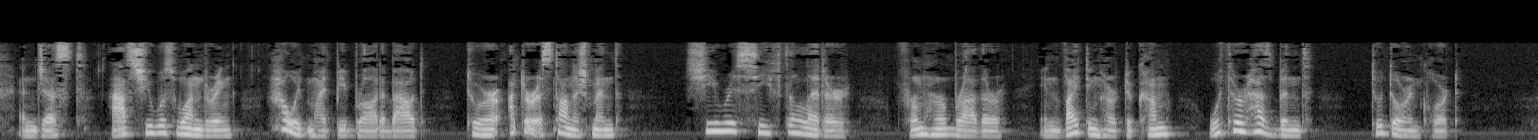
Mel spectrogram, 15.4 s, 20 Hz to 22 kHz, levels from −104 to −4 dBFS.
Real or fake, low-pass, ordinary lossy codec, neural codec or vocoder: real; 7.2 kHz; MP3, 32 kbps; none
